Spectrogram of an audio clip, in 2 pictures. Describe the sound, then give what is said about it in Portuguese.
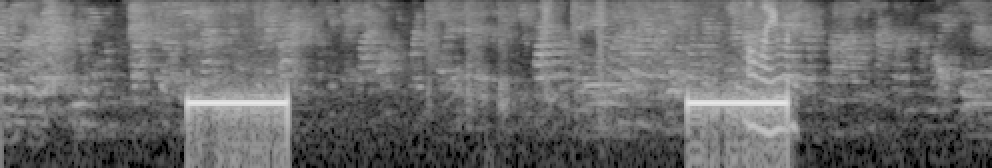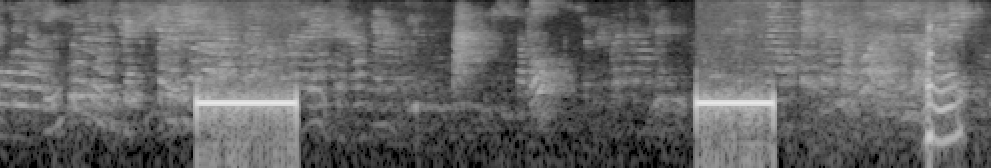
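A telephone line tone after a dropped call sounds four times, each a steady, mid-pitched beep of about a second, evenly spaced several seconds apart. Muffled voices murmur in the gaps between the tones. “ligação? Caiu.”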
